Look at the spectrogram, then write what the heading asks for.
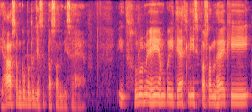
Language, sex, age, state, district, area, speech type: Hindi, male, 60+, Uttar Pradesh, Ghazipur, rural, spontaneous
